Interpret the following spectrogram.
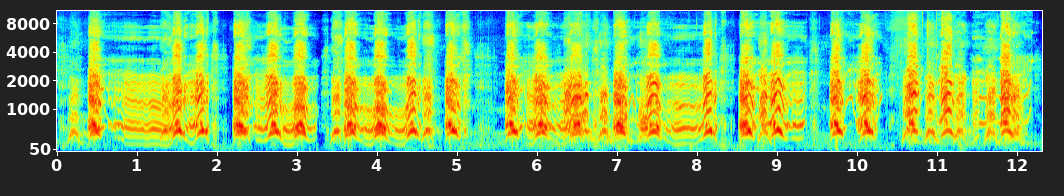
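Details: Angry white Rottweiler barking and growling: harsh, rough barks in bursts of two to four, with wavering growled tones between them, repeated steadily through the clip with short silent gaps, no other sounds.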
